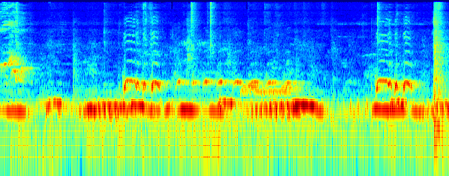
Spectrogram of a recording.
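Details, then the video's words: Local zebra dove with a big voice, delivering continuous low bubbling coos that rise and fall. Higher trilled notes run alongside, and a brief higher call opens the recording. "PERKUTUT LOKAL SUARA BESAR"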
